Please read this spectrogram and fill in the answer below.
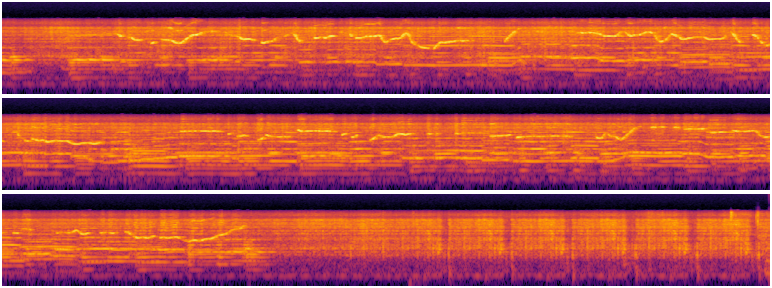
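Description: Horn gramophone playing an early record: a man whistles the tune in quick, swooping runs over instrumental accompaniment, with the thin, narrow sound of an old acoustic recording. The music stops a few seconds before the end, leaving quieter record noise with a few faint clicks.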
